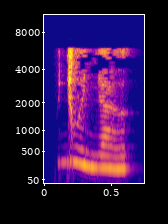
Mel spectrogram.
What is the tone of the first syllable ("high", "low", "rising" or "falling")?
falling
